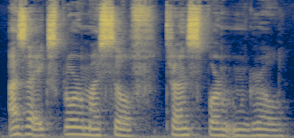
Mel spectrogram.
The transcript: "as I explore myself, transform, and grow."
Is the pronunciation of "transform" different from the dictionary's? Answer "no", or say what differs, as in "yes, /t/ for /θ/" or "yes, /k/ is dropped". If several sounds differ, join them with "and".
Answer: yes, /p/ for /f/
